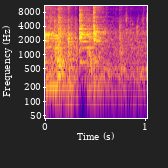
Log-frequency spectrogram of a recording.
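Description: A ladle scrapes and clinks against a metal cooking pot of payasam in quick stirring strokes, close and clear.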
